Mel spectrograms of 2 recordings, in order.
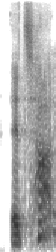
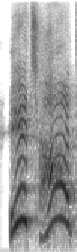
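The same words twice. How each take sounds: First: It is said flat, in a monotone. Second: It is said with lively, expressive intonation. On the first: The speaker calls it wrong. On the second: The speaker calls it right.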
